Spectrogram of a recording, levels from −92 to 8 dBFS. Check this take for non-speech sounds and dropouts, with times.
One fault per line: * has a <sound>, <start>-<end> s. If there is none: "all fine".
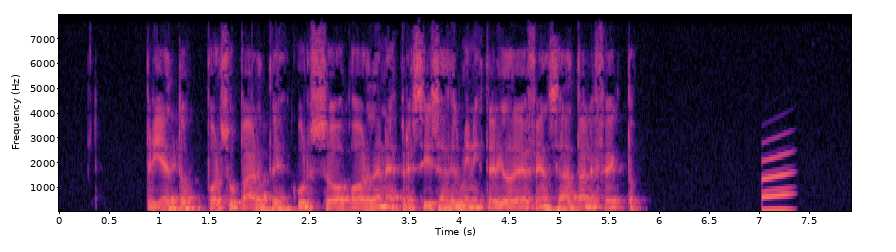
* has a chirp, 7.0-7.4 s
